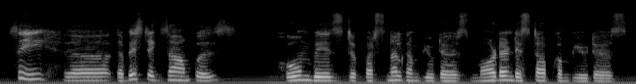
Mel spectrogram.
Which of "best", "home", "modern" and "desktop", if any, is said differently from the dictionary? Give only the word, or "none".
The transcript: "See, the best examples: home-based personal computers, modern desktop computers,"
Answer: desktop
